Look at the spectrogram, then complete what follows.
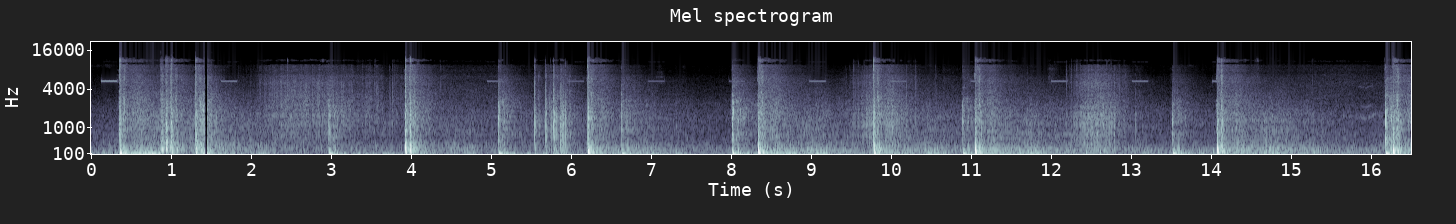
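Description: Aerial firework shells bursting overhead: a string of sharp bangs at uneven intervals, about fifteen in all, some coming in quick pairs.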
